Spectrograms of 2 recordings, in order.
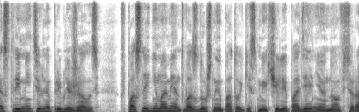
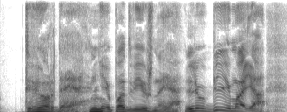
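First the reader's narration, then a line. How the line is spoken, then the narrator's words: Muttering. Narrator (Russian): бормотал он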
